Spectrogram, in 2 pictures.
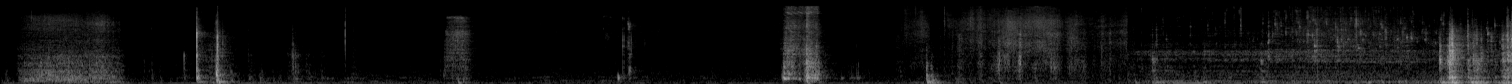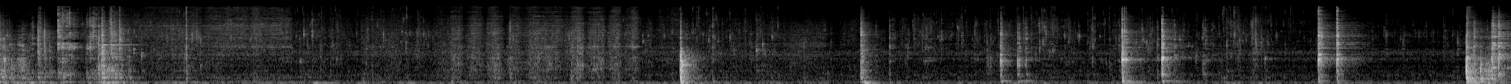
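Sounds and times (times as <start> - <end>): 
dishes being washed: 11.3 - 30.2.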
